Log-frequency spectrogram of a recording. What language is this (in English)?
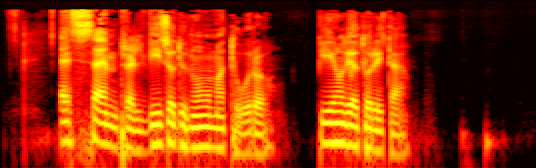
Italian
